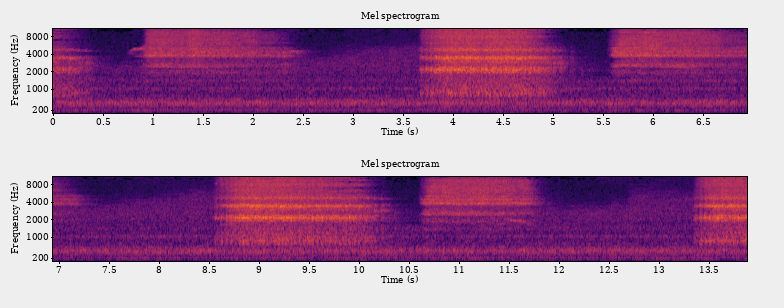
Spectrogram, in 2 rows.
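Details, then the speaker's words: Airway clearance demonstrated with an Acapella vibrating PEP device, sets of 15 breaths: repeated forceful exhalations, each a fluttering rush, about five breaths, forceful enough to feel vibrations through the lung fields. "Exhale out forceful enough that you can feel good vibrations throughout their lungs Fields if you do not feel that I have them glow harder"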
